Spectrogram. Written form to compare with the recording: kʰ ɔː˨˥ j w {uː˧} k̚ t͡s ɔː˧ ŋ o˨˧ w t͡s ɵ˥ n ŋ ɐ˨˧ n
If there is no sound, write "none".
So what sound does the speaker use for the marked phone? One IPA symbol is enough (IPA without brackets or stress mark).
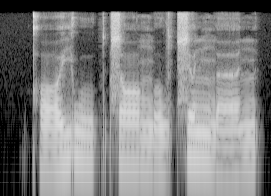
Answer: uː˧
